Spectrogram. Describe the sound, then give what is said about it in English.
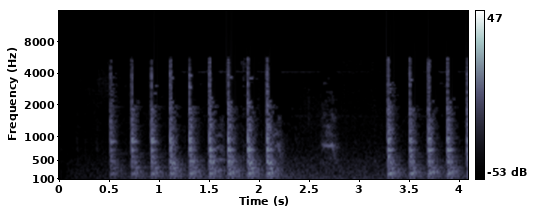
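Rapid, evenly spaced knocks on a door, about eight in a quick run, then a pause with a faint murmur before another burst of five or six sharp raps. “Try the door again”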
